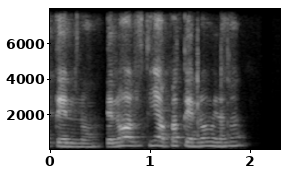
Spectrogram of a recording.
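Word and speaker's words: 天皇: Ini bacanya Tenno.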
